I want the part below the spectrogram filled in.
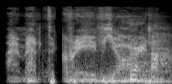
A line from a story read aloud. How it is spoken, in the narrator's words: I could hear like a faint whisper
